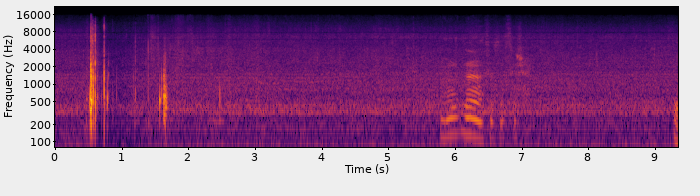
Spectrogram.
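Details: Wild honey bee colony near Kiev, Ukraine, from a four-comb forest nest on a fallen tree close to the ground, being smoked and moved into a hive; a steady low hum of bees, sharp knocks early on, brief human voice near the end.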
